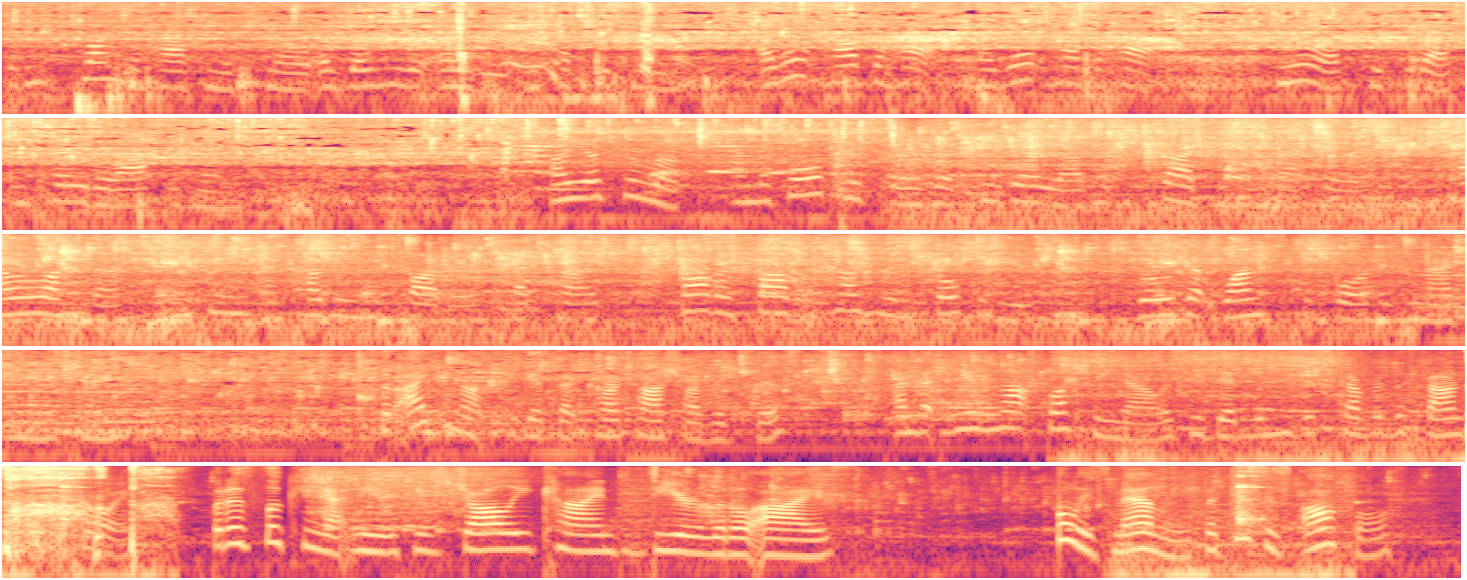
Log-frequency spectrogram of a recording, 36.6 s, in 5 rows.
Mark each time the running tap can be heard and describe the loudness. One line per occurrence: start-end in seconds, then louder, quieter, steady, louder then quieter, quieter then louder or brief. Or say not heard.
0.0-36.5 quieter.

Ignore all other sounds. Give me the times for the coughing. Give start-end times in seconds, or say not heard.
2.2-3.3, 29.2-30.1.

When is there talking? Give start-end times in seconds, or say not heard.
0.0-8.6, 10.1-22.6, 23.8-33.5, 34.5-36.5.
